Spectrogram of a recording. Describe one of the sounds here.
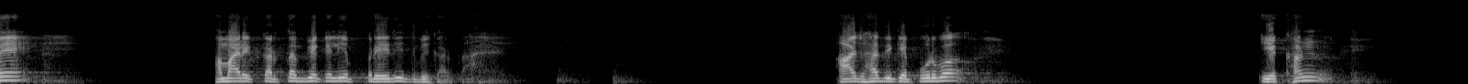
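An elderly man gives a speech into a microphone, speaking slowly and firmly with long pauses.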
